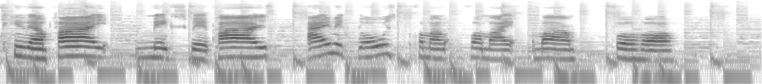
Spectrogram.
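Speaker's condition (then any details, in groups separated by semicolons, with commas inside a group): Down syndrome; present from birth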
